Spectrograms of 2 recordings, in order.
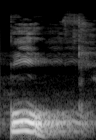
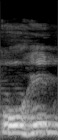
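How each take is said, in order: First: No vowel is sounded after the final h. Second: A vowel is sounded after the final h. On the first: The speaker calls it right. "ਅਸਲ ਵਿੱਚ ਸ਼ਬਦ ਦਾ ਉਚਾਰਨ ਕਰਾਂਗੇ ਪੋਹ" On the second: The speaker calls it wrong. "ਇਸ ਸ਼ਬਦ ਦਾ ਉਚਾਰਨ ਅਸੀਂ ਪੋਹੇ ਇਹ ਨਹੀਂ ਕਰਨਾ"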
